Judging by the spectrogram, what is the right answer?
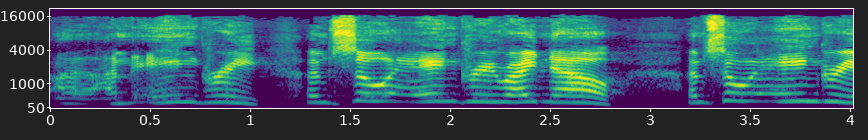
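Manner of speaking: mock tearful child voice. Retelling a child's words while the child fights back tears: imitating a child fighting back tears. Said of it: "fighting back tears".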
